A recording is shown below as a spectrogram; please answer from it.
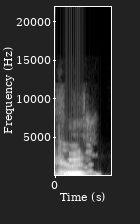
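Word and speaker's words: Herriman: Damon Harryman, I guess. You tell me how to pronounce that. It was Harriman.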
